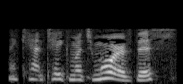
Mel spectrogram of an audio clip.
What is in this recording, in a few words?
cant take more, female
